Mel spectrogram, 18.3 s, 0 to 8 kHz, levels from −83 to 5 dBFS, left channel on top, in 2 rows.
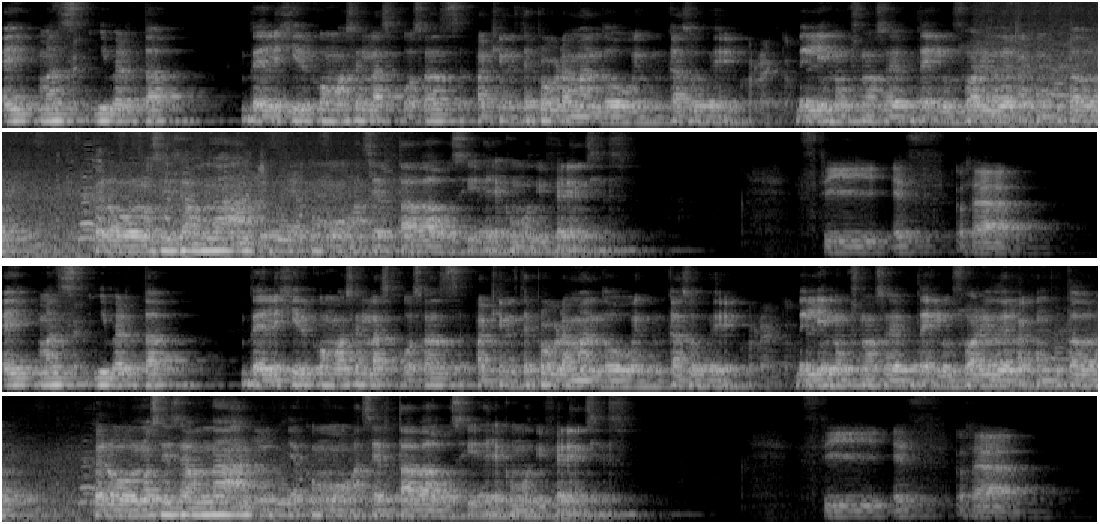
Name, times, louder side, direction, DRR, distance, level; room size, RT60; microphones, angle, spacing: voice 1, 0.0-1.4 2.0-6.1 6.6-9.2 9.9-14.3, equal, 15° right, 2 dB, 1.3 m, -28 dB
voice 2, 6.2-6.6 11.0-11.4 15.4-17.5, left 2 dB, 25° left, 3 dB, 1.9 m, -39 dB
sound 1, 8.1-12.8, left 6 dB, 65° left, 0.4 m, -37 dB
11.0 x 7.7 x 6.7 m, 0.82 s
head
